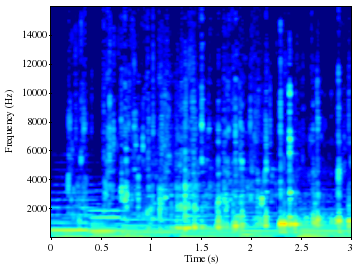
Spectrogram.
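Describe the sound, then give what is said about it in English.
Tea pours steadily into glasses, with ice taken from a bucket dropping in and several bright clinks scattered through the pour. No one speaks. “She plucked ice from the bucket and plopped it into the glasses and poured the tea.”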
